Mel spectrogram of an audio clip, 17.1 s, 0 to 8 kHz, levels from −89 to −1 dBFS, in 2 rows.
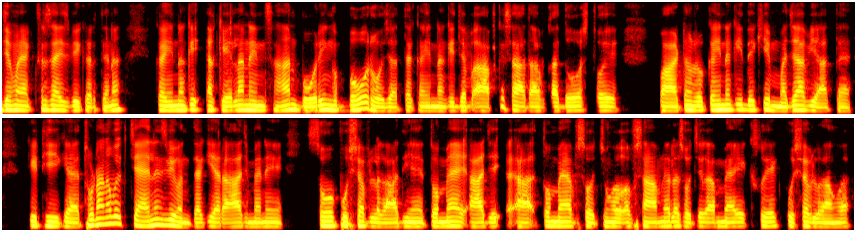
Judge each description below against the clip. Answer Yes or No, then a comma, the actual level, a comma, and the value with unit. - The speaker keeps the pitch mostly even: Yes, narrow, 2.3 semitones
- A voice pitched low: Yes, low, 115 Hz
